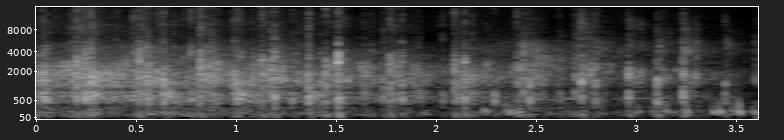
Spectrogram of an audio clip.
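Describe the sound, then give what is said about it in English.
A church audience applauds to welcome a speaker, a dense burst of clapping that holds strong for about two seconds and then thins and fades slightly toward the end. “So put your hands together.”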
